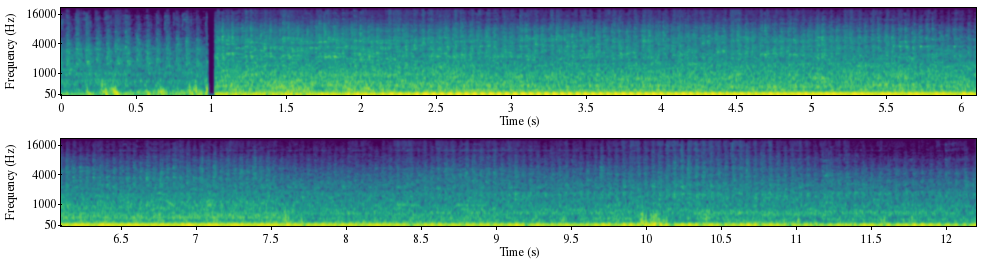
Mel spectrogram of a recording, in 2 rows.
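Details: Restored 1921 American LaFrance fire engine driven down the street: a slow, even four-cylinder beat of roughly 160 pulses a minute, steady and unhurried, no knocks or misses; fine restoration, healthy normal running.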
